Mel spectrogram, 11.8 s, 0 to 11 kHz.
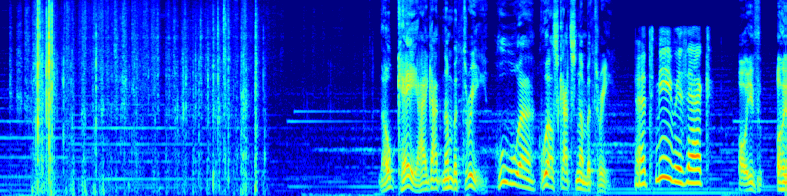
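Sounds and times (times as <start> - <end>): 
paper slips marked with team numbers rustling in a bowl: 0.2 - 4.1
speech: 5.7 - 11.7.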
